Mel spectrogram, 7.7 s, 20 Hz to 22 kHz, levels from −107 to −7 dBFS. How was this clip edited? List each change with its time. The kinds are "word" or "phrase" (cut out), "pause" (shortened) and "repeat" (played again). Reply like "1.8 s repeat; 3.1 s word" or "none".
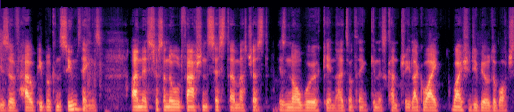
4.1 s pause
